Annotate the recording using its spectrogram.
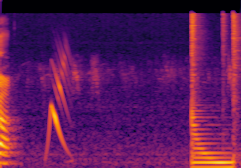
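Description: Cartoon comedy sound effect: one quick pitch glide that shoots up and slides back down, about half a second in. Near the end, background music starts with plucked guitar notes.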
